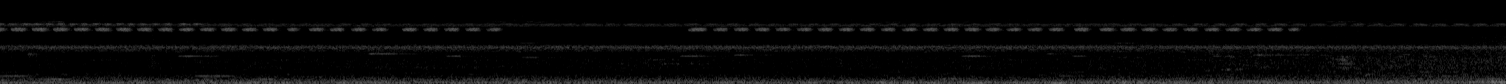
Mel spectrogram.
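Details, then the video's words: At night in the countryside, a cricket gives long runs of quick, evenly spaced high pulses with one short break, set against a constant layered insect drone and a soft low rumble. "Listening to Cricket Sound"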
